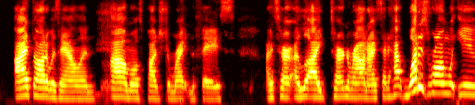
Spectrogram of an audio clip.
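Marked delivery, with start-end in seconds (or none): 5.2-6.4 put-on, pitched-up yell. Retelling yelling at someone who seemed to shout in one's ear: retelling own yell. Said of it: "Yelled at him".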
